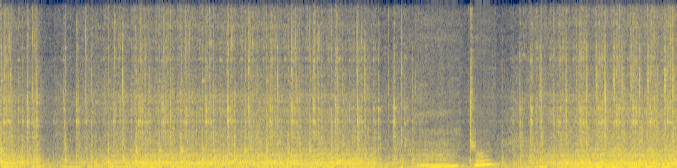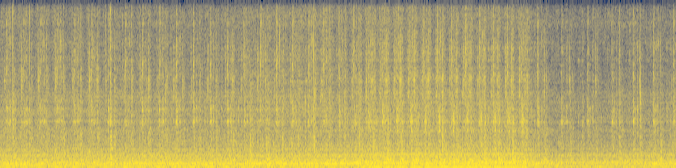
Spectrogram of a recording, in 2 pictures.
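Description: Domestic sewing machine stitching a quilt in ruler-work quilting. It stops briefly just after the start and again for a second or two around the middle, speeds back up, and runs steadily to the end.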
